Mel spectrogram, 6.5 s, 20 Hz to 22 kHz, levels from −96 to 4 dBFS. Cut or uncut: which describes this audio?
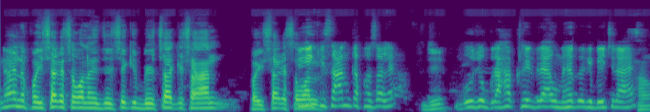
uncut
